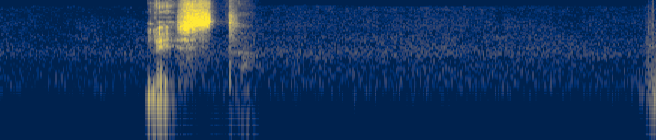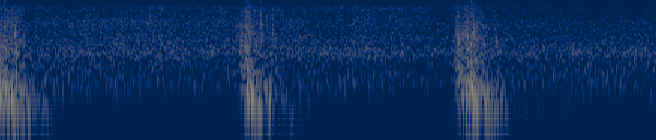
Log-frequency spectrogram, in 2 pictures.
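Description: A bird's wings whoosh as it swoops through the air.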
